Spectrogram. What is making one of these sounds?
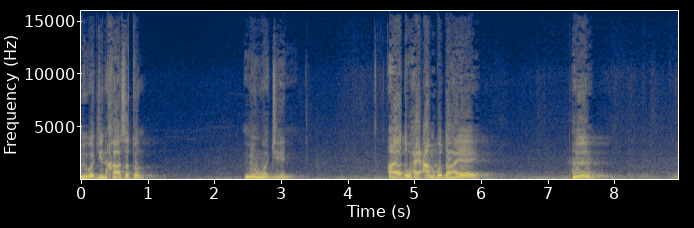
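A man speaks slowly and with feeling into a microphone, in bursts with pauses between them.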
